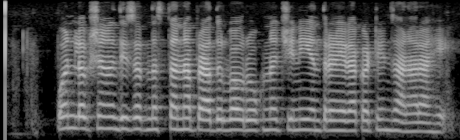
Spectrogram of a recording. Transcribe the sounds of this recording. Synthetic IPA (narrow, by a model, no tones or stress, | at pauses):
pəɳləkʂənad̪isat̪nəst̪anːapɾad̪uɾbʱaʋɾoknat͡ɕinijənt̪ɾəɳeɾakəʈʰiːɳd͡zʱaɽ̃aɾaɦe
